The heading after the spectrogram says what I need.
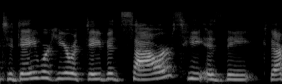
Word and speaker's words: Sauers: hey this is winter with the shift Spotlight and today we're here with David sour he is the did I pronounce that right s sours all right I did pretty good he's the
